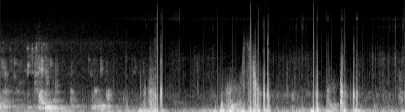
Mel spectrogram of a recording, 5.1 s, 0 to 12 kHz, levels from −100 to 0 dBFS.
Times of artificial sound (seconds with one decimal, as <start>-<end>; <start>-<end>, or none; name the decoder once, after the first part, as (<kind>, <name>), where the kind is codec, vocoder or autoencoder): 0.7-1.4 (vocoder, BigVGAN v2); 2.6-3.9

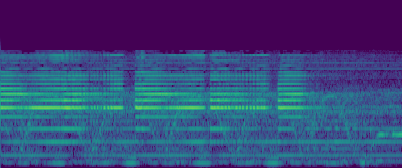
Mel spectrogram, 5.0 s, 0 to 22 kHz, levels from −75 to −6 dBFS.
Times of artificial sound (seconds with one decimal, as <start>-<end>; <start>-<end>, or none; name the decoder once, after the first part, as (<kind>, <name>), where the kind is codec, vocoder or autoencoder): none

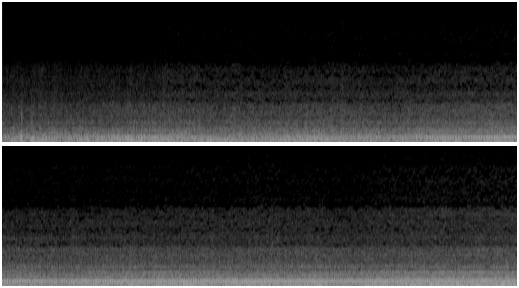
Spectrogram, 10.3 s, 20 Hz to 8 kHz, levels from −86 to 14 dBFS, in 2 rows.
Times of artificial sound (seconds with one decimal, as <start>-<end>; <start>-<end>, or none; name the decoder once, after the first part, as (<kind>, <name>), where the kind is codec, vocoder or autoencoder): none

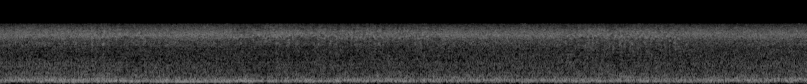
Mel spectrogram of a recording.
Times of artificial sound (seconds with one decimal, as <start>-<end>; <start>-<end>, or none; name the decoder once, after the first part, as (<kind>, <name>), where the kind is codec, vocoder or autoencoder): 0.9-1.5 (vocoder, HiFi-GAN); 2.3-4.4; 5.6-6.8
